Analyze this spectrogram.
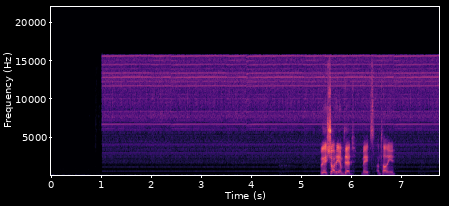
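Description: An electrical device hums steadily.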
